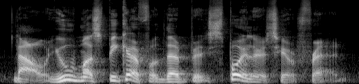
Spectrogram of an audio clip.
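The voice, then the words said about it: Poor accented cartoon character impression. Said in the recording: “That is the worst Hondo impression... it's turning into Ricardo Montalban, apparently... it turned into Desi Arnaz. What is happening with this impression?”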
